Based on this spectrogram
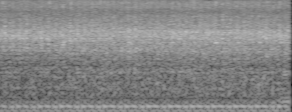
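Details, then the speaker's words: Toyota Land Cruiser with supercharger, after replacing mismatched alternator belts: smooth, even idle with a low steady hum and no belt whine or squeal; the whining noise is gone. "annoying whining noises gone I should have done a long time"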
